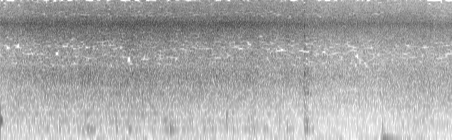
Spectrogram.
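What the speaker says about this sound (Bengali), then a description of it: "দিয়ে আমি মশলাটা এবার কষিয়ে নেব।" Spice paste with a little added water cooks and thickens in a pan for a raw banana kofta curry, giving a steady, close, bright sizzle and hiss throughout with faint stirring scrapes and no talk.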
